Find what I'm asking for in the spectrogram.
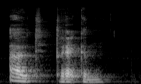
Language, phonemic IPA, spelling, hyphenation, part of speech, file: Dutch, /ˈœy̯(t)ˌtrɛ.kə(n)/, uittrekken, uit‧trek‧ken, verb, Nl-uittrekken.ogg
- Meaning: 1. to take off (clothes) 2. to pull out (of), e.g. a tooth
